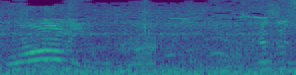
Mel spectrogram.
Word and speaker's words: Rami: It's pronounced Rami.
